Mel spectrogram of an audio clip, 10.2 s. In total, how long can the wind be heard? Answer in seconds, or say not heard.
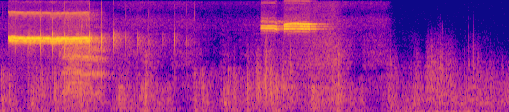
10 s.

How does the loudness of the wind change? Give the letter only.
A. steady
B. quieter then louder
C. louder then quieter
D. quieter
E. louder
A.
